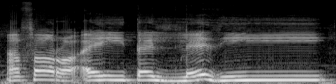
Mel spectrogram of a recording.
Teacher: अब यहाँ पे हमने या मद्दा की वजह से इसे खींच के पढ़ा है।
